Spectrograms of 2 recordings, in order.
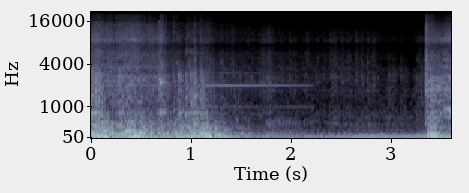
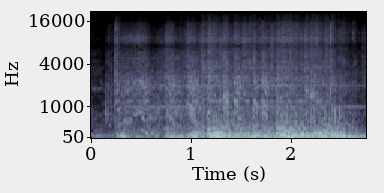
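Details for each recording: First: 5.9L 24-valve Cummins diesel, crank sensor ground wire fixed: heavy low chugging rises and falls in surges as the cold engine fires and clears, rolling coal, rough but running. Cold diesel start. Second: 5.9L 24-valve Cummins diesel, fuel contaminated with water, rotted ground wire found and replaced: steady starter cranking with an even low chug, never firing, on one old battery until power ran out. Cranks but no start.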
